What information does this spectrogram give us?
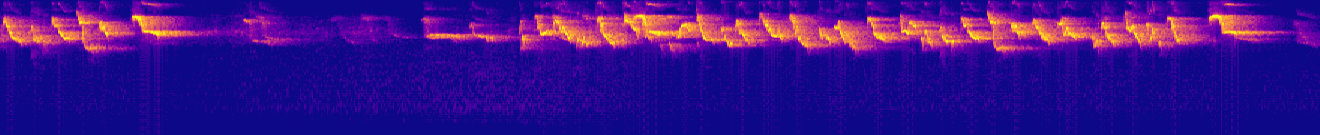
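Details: High, hurried twittering of an Oriental white-eye calling a rival to rile it up, with short chirps at first, then a long unbroken run of quick sliding notes.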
